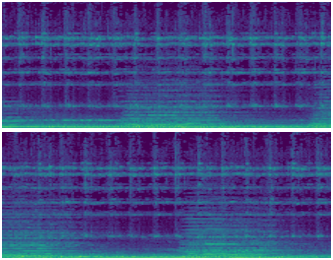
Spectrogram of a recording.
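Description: Experimental electronic music, a collage of chopped vinyl samples: a dense layered texture whose chords shift about every second and a half, over a fast ticking pulse in the highs.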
